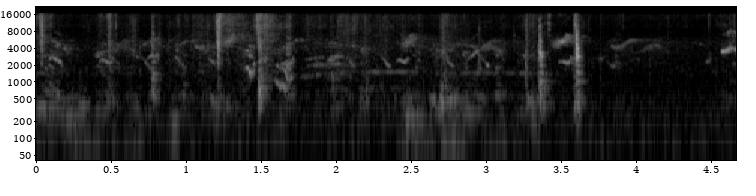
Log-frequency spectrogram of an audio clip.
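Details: Feeding grey francolin chicks, thin upward- and downward-sliding peeps scattered among sharp clicking and tapping sounds, with a few low soft clucks underneath.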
